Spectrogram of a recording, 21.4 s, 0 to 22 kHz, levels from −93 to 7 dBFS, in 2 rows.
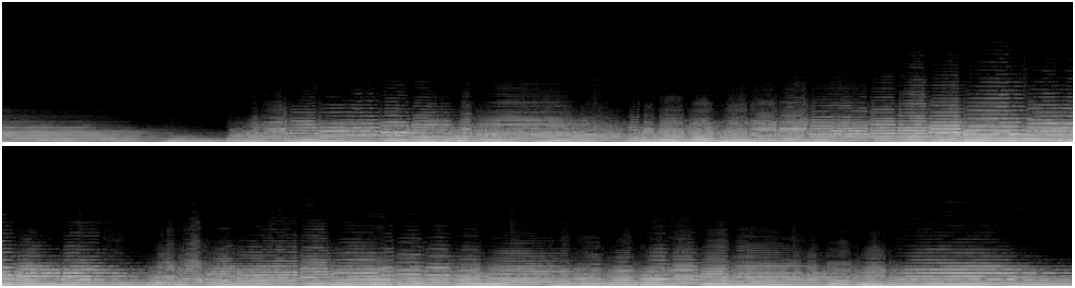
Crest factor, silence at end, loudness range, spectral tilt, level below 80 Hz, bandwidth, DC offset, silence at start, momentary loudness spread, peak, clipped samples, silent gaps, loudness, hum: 16 dB; 0 s; 5 LU; -7.5 dB/octave; -46 dBFS; 8 kHz; under 0.1%; 0 s; 11 LU; -8 dBFS; under 0.1%; none; -24 LUFS; none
